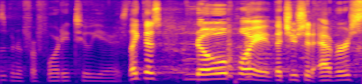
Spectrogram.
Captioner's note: audience laughs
